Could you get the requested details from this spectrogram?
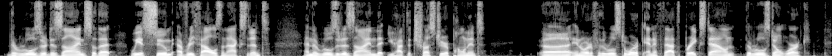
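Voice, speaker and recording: A man's fairly low voice at a very fast pace, with ordinary pitch variation and very even loudness, in a dry, close sound with no echo on a very clean recording with a silent background. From half Colombian. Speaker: ultimate frisbee podcast host. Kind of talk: casual sports chat.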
